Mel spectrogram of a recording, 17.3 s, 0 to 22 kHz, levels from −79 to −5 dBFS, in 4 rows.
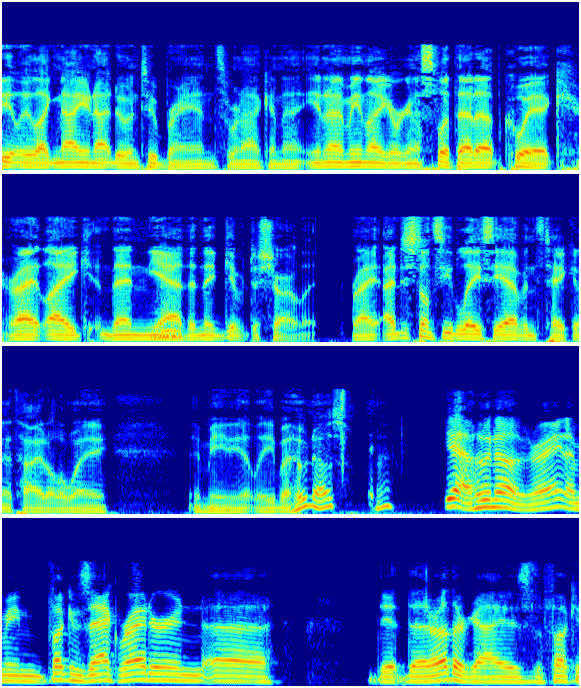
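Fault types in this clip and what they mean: Low-delay AAC compression: plainly rough, grainy speech throughout, likely AAC-ELD near 32 kbps; spectrogram shows noise filling harmonic gaps and a reduced or synthetic top band.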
